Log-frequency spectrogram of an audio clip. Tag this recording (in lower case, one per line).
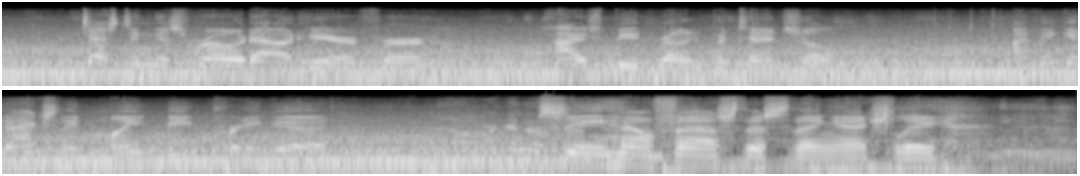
vehicle
car
speech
